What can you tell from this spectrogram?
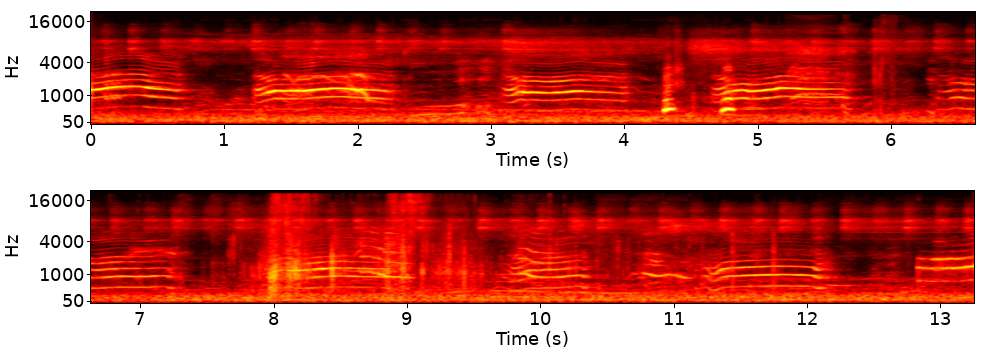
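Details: Female domestic cat in heat calling for a mate: a long series of wavering, drawn-out meows, each rising and falling in a warbling arc, repeated every second or so, with faint background hiss.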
